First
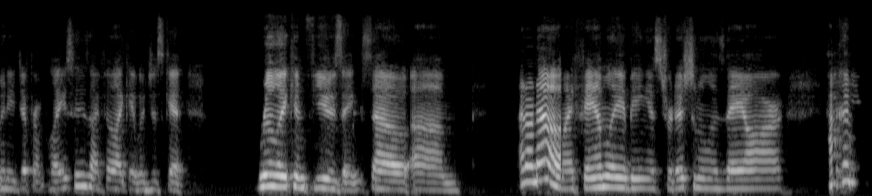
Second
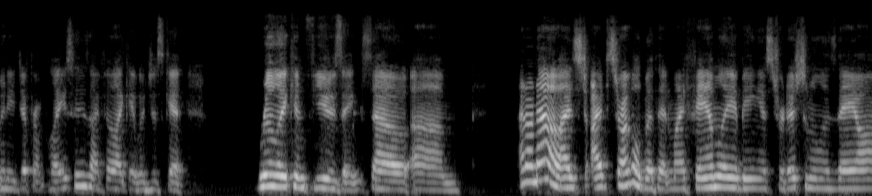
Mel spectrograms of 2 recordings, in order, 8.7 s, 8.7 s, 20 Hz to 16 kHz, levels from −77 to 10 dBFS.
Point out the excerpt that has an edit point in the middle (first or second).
first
